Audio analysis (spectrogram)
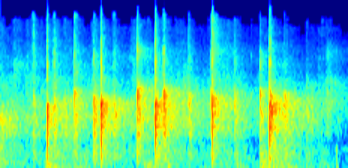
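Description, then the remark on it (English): Thin, scattered audience applause: a small number of sharp hand claps at an irregular, uneven pace, sounding sparse and half-hearted rather than a full ovation, with no voices over it. “It's terrible when you have to force people to clap, isn't it?”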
